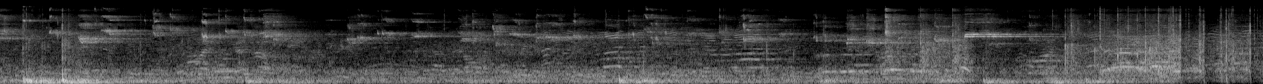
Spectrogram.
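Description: Basketball bouncing on a hardwood gym floor during play, with sneakers squeaking and people talking, echoing in the large gym.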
